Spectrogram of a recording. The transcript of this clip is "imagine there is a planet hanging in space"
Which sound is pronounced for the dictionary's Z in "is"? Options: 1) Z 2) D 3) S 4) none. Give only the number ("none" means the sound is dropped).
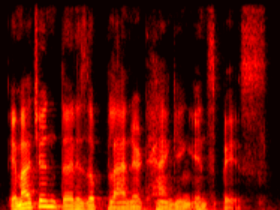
1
